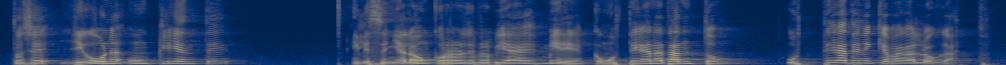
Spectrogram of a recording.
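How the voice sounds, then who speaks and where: A man presenting his own book in a formal, measured lecture to an audience in a hotel conference room. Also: high voice, expressive.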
